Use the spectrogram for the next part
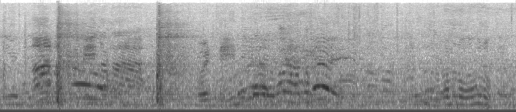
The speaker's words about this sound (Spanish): Va a sonar de nuevo el martillo.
